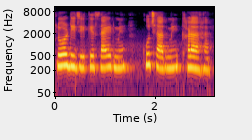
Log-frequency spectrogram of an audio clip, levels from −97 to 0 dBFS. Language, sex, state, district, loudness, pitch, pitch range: Hindi, female, Jharkhand, Deoghar, -15 LUFS, 245 Hz, 235-255 Hz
